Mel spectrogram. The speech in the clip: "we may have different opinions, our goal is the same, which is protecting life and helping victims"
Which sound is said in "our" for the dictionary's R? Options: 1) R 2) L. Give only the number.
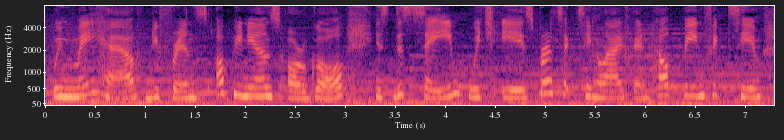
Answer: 1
